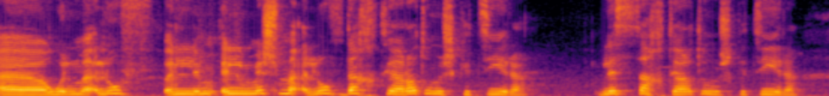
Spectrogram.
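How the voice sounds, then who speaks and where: In a Cairo accent, a woman speaks at a fairly quick pace with a fairly high pitch, a dark, mellow tone and monotone, flat intonation. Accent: Egyptian Arabic (Cairo). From Egypt. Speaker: guest sharing life experience. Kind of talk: casual chat. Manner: halting, many repetitions and fillers.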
